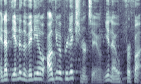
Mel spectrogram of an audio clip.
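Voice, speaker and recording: A man's voice swings very widely in pitch while music plays in the background. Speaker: gaming video essayist. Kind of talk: video essay narration.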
